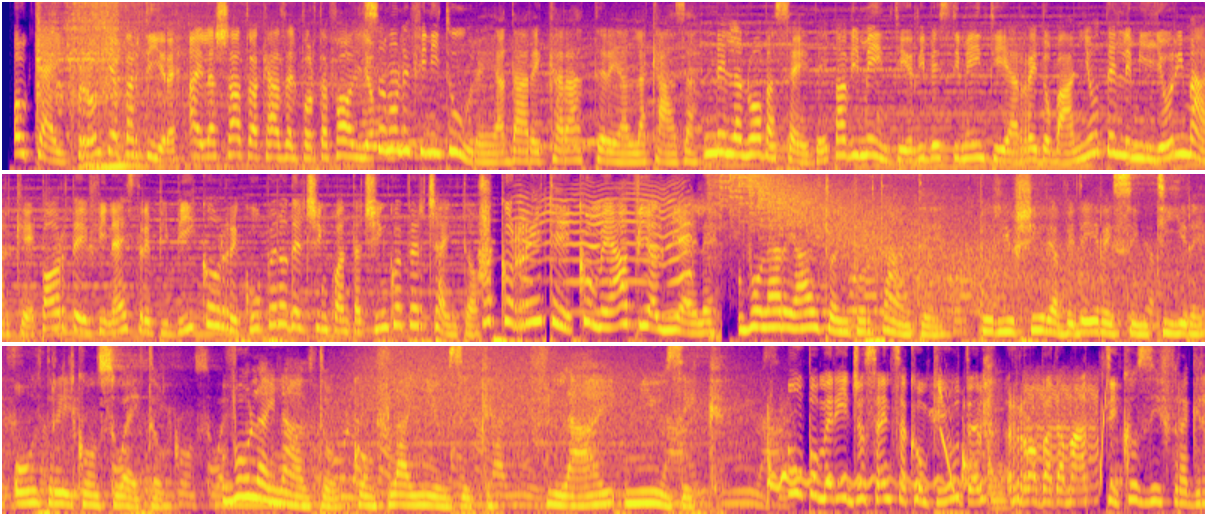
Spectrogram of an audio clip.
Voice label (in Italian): speaker femminile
